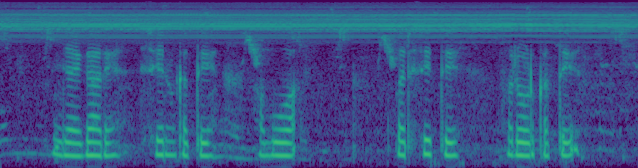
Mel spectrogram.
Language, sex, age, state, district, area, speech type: Santali, female, 18-30, Jharkhand, Seraikela Kharsawan, rural, spontaneous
